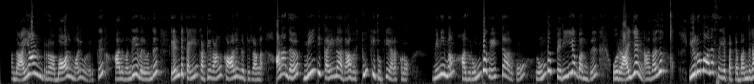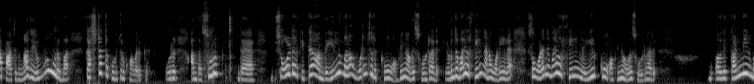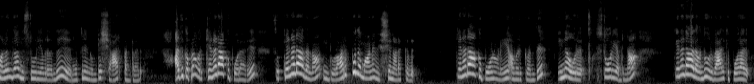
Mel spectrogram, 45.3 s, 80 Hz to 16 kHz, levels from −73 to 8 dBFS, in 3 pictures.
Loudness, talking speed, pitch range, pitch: -20 LUFS, 140 wpm, 250-375 Hz, 290 Hz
